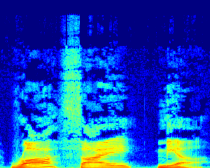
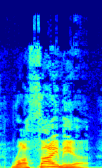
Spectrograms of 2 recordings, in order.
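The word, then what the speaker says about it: rhathymia: word of the day and the word is Roth aye Mia Roth I am yeah that's it's not easy to say Roth I Mia in order to say it properly you need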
